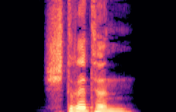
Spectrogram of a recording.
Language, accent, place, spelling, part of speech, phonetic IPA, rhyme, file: German, Germany, Berlin, stritten, verb, [ˈʃtʁɪtn̩], -ɪtn̩, De-stritten.ogg
- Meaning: inflection of streiten: 1. first/third-person plural preterite 2. first/third-person plural subjunctive II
